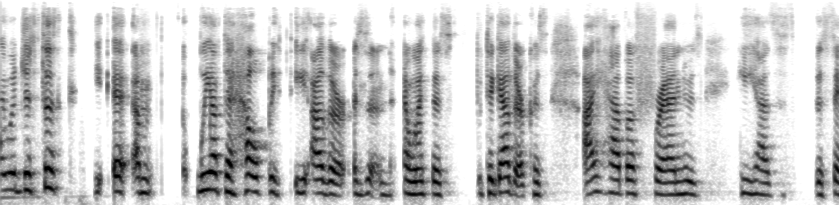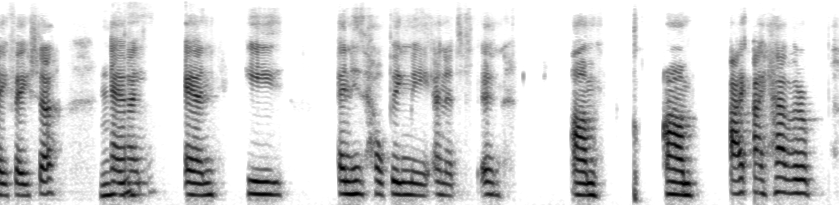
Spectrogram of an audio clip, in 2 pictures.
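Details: Real aphasia in an aphasia support group participant reciting a blessing from memory, with word errors and difficulty retrieving words; aphasia.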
